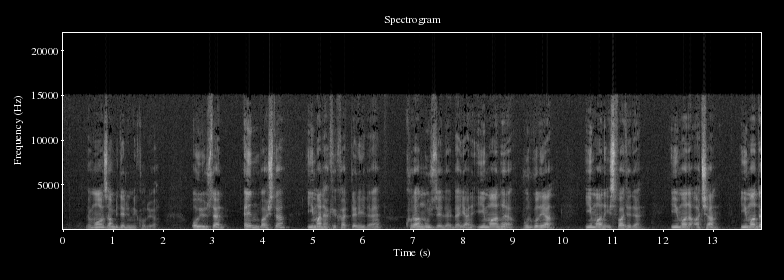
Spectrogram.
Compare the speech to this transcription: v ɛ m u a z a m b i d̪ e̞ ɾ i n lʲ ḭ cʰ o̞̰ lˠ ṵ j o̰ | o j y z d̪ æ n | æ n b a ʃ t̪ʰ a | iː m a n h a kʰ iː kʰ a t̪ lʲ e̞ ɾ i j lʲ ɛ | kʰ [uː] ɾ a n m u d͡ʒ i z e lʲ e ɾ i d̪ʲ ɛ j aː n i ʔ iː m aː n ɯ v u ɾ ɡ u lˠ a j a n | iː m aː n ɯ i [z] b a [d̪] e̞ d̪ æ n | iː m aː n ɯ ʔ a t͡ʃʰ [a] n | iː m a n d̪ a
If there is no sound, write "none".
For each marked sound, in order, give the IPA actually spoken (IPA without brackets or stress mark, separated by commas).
u, s, t̪, a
